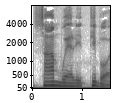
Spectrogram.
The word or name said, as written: Szamuely Tibor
